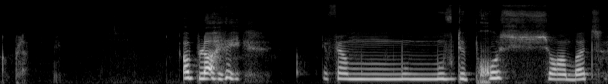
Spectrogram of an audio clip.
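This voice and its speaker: Une joueuse au timbre assez haut fait un commentaire de jeu décontracté. Elle trébuche sur ses mots et les répète, puis s'exclame avec vivacité. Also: female voice, fairly high pitch, slow pace. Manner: stammers, restarts words; excitable outbursts, slangy. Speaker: gaming channel host. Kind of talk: casual gameplay commentary.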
